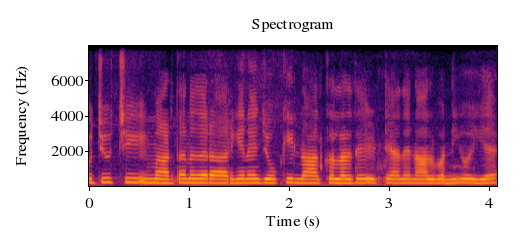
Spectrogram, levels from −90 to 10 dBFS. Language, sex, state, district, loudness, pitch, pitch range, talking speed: Punjabi, female, Chandigarh, Chandigarh, -14 LUFS, 215 Hz, 210-220 Hz, 265 wpm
